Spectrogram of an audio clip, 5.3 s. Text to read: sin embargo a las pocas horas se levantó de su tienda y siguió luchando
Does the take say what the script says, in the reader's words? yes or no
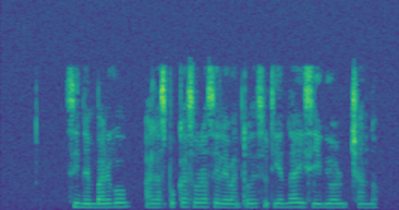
yes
